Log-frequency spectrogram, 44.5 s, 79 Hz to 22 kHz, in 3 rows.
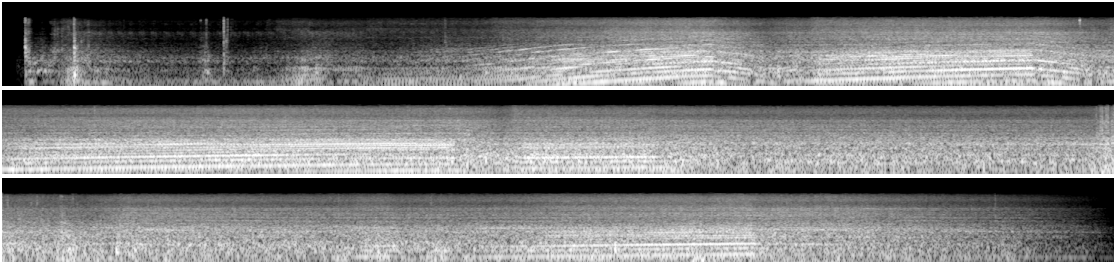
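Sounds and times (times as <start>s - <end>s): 
Austin Healey 3000 Mk3 driving: 0.2s - 44.4s.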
